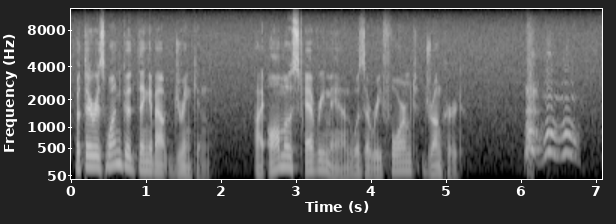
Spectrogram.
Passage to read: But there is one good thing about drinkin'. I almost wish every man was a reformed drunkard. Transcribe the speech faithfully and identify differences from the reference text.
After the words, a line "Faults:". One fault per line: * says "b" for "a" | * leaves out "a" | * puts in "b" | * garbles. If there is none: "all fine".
But there is one good thing about drinkin'. I almost every man was a reformed drunkard.
Faults:
* leaves out "wish"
